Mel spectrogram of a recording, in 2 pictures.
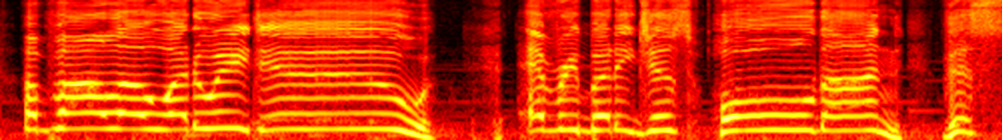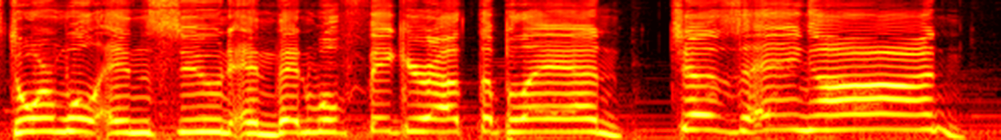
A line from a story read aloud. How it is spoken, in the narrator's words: shouted Apollo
